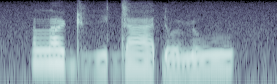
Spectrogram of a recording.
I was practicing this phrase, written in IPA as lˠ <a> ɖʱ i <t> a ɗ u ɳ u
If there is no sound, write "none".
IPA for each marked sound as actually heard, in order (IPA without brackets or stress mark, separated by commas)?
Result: ə, d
